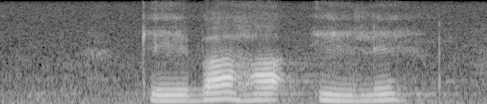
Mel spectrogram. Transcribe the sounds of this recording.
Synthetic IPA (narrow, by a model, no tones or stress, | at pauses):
kʼɪbaɦaɪːlɪ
